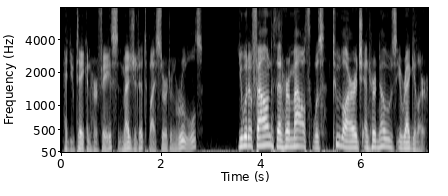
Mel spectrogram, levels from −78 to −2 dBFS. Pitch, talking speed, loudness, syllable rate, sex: 120 Hz, 205 wpm, -19 LUFS, 5.1 syllables/s, male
